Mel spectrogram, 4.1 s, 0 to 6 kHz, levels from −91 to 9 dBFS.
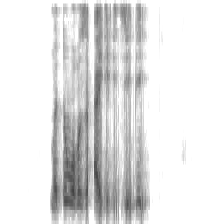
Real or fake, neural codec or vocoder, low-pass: real; none; 5.4 kHz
